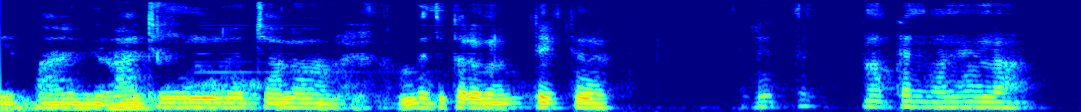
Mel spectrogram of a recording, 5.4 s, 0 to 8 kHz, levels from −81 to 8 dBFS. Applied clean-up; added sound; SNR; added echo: neural mask model DeepFilterNet 3.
